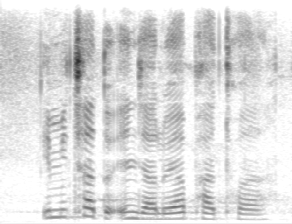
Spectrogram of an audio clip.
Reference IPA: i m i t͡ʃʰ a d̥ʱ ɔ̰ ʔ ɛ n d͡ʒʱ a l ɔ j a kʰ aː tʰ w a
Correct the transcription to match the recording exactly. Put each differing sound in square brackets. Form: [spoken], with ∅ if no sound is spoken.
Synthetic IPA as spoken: i m i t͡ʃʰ a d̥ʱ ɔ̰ ʔ ɛ n d͡ʒʱ a l ɔ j a [pʰ] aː tʰ w a

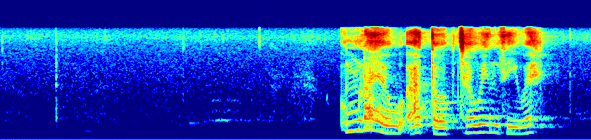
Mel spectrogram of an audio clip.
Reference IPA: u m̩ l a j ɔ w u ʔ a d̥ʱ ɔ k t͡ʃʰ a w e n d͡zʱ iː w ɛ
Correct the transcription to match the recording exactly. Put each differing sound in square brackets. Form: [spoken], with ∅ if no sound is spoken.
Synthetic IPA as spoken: u m̩ l a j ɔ w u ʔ a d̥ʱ ɔ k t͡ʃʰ a w e n d͡zʱ iː w ɛ

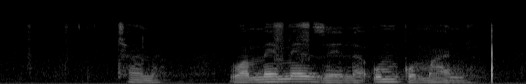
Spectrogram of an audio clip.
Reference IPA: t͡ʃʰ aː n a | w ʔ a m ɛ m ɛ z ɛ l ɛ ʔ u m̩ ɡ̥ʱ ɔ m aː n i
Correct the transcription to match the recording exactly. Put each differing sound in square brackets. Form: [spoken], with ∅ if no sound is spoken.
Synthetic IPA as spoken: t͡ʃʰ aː n a | w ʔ a m ɛ m ɛ z ɛ l [a] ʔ u m̩ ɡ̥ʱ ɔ m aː n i

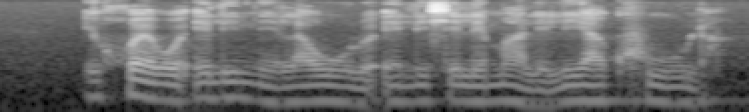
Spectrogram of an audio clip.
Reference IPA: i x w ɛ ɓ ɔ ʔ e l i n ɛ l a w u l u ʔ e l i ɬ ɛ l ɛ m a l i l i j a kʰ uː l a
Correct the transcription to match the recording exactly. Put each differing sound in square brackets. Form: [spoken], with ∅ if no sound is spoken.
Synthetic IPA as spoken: i x w ɛ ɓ ɔ ʔ e l i n ɛ l a w u l [ɔ] ʔ e l i ɬ ɛ l ɛ m a l i l i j a kʰ uː l a

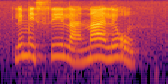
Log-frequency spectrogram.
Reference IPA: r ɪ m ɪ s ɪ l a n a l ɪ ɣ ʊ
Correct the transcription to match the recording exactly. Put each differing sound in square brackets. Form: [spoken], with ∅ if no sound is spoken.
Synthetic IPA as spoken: [l] ɪ m ɪ s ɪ l a n a l ɪ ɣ ʊ

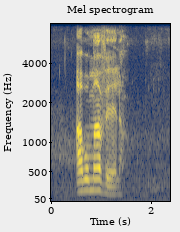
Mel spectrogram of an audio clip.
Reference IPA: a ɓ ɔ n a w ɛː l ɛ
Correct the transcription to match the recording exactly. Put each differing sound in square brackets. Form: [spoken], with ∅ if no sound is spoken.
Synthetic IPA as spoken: a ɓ ɔ [m] a [v] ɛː l [a]

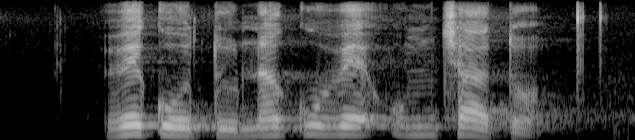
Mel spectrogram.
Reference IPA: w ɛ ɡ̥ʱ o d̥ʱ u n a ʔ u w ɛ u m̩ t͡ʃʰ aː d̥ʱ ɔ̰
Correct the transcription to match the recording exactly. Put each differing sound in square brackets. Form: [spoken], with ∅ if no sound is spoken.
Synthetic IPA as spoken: [β] ɛ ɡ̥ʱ o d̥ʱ u n a [k] u [β] ɛ u m̩ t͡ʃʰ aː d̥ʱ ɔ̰

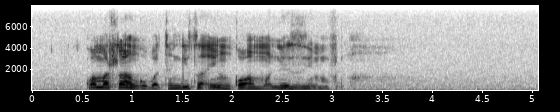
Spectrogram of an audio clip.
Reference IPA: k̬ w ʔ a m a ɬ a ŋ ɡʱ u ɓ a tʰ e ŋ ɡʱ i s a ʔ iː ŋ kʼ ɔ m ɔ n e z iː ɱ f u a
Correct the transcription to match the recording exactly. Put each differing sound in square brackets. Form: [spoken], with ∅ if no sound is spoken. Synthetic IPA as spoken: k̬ w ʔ a m a ɬ a ŋ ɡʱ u ɓ a tʰ e ŋ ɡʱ i s a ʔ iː ŋ kʼ ɔ m ɔ n e z iː ɱ [v] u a

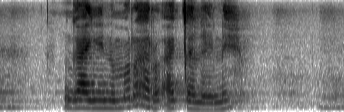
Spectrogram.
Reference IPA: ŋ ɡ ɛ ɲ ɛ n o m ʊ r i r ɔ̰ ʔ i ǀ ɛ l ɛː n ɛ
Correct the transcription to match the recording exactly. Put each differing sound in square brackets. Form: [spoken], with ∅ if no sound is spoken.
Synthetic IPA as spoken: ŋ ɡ [a] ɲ ɛ n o m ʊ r [a] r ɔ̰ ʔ [a] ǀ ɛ l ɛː n ɛ

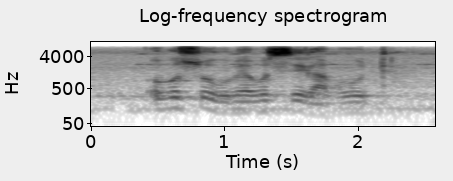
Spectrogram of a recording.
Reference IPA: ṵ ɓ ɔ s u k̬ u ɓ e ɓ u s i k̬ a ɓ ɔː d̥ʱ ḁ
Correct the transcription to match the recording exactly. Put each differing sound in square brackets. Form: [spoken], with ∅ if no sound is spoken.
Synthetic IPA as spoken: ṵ ɓ [u] s u k̬ u ɓ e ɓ u s i k̬ a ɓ [uː] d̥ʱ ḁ

